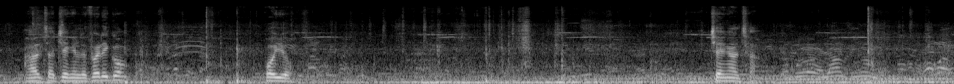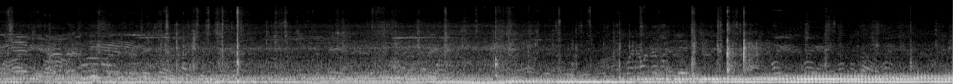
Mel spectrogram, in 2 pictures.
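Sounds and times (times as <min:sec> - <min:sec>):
spectators' voices: 0:00.0 - 0:19.0
vehicle engine humming: 0:00.0 - 0:19.0.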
